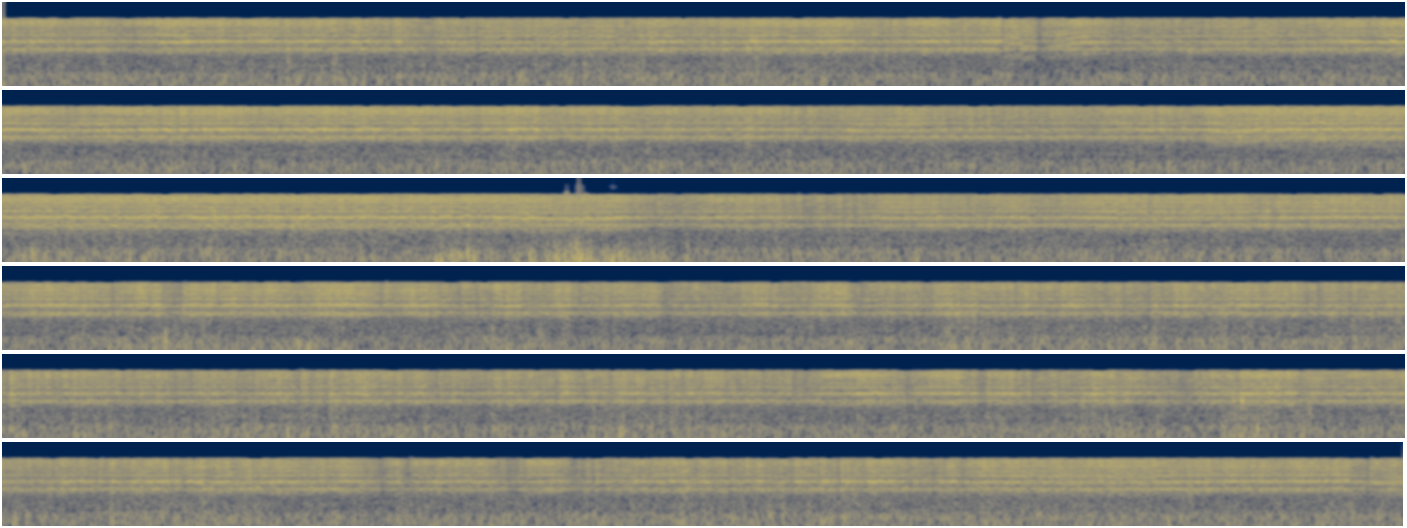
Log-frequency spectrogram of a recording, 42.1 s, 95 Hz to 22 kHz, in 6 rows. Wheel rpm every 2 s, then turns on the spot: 230, 220, 210, 220, 230, 230, 220, 200, 210, 230, 230, 240, 230, 230, 230, 230, 230, 230, 230, 230, 220.
none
